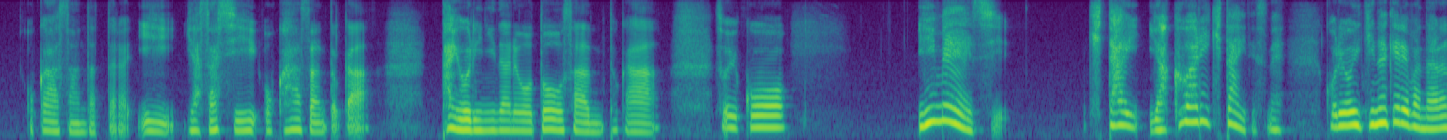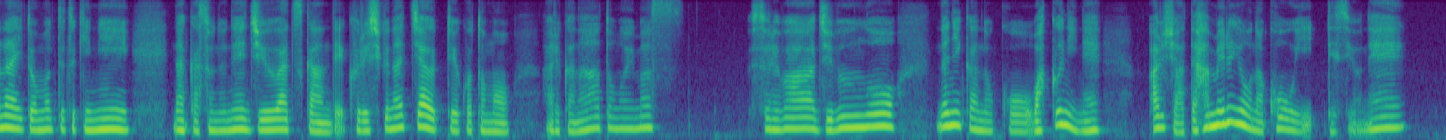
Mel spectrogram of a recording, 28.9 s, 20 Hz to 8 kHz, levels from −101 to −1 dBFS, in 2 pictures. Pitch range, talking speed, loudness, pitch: 160-210 Hz, 275 characters per minute, -22 LUFS, 180 Hz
